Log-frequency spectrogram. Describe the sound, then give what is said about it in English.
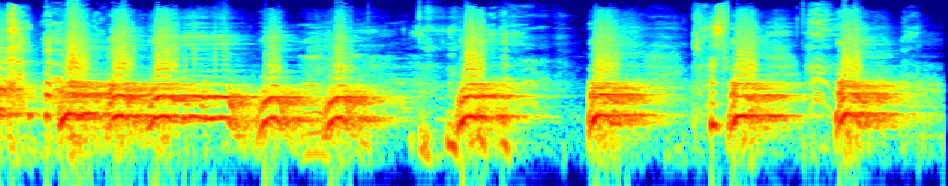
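A huge dog on a couch barks loudly at a neighbor in a rapid, insistent string of a dozen or so barks, with a couple of brief pauses between bursts and no talking. “And then the huge dog was barking at the neighbor then kid.”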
